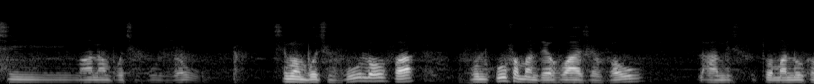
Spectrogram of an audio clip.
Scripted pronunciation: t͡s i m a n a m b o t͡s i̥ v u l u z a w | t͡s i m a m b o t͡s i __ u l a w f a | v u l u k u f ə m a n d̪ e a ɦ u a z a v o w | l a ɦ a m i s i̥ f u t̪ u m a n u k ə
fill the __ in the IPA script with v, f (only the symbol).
v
